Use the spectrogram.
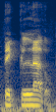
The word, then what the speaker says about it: teclado: So, this keyboard, the word for that in Spanish is teclado. I knew that. Yeah. Yeah. How you pronounce that?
